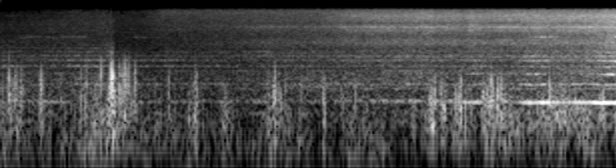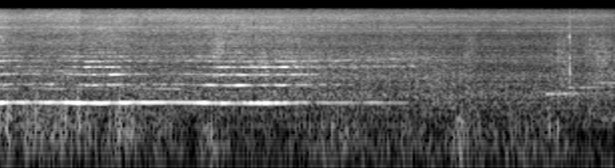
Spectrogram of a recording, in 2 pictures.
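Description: Passenger train rolling slowly through a station, heard from on board: the wheels knock over rail joints and points, then a steady squeal holds for about five seconds midway before fading.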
